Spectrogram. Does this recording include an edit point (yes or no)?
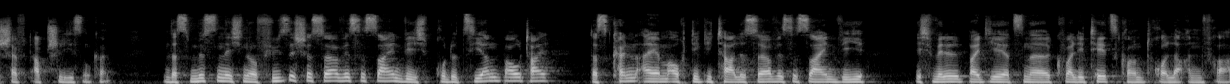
no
